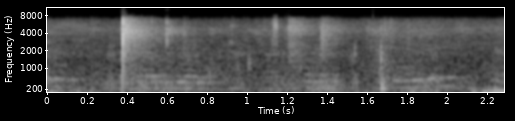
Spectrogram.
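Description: A single sharp click about a third of a second in, followed by a few faint ticks.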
